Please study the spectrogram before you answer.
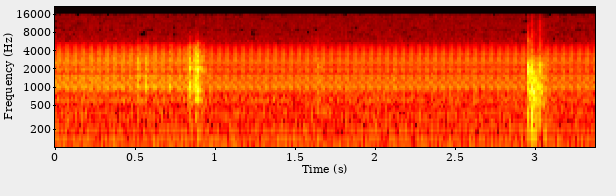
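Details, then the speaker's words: Crosley 43FB farm tube radio during shortwave band alignment: steady, bright electrical buzz that continues with the antenna removed, so generated inside the radio; does not occur on AM. "The buzzing is still there. So something going on with the radio making that buzzing happening."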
